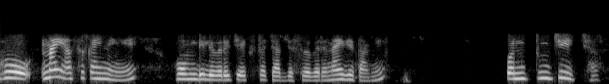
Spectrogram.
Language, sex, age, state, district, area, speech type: Marathi, female, 18-30, Maharashtra, Nashik, rural, conversation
